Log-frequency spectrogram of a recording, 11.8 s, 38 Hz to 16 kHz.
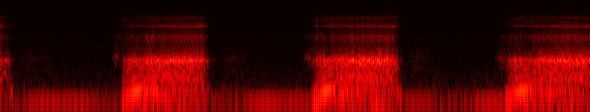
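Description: Loud, rumbling snores on each breath in, about 15 breaths a minute, with quiet breathing out between them; ordinary sleep snoring.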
